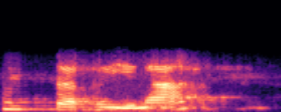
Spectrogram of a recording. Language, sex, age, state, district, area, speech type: Bodo, female, 30-45, Assam, Kokrajhar, urban, conversation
